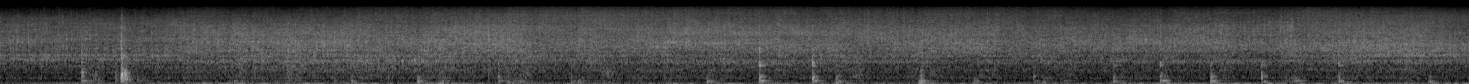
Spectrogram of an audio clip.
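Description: Diced chicken and red onion sizzling steadily in a hot frying pan while being stirred with a wooden spoon, with scattered light knocks of the spoon against the pan.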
